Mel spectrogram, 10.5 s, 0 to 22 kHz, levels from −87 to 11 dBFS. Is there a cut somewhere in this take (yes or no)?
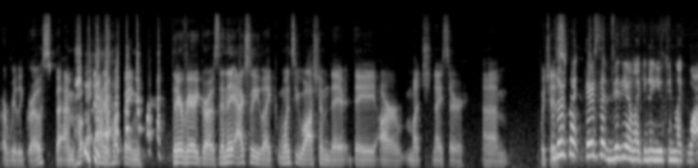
yes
